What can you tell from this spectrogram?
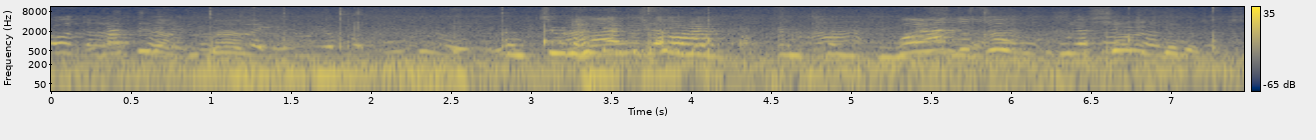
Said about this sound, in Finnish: Siinä kuultiin äänimaisemaa Etiopiasta. Ensin autolla ajoa vuorilla, joka on varmaan aika erilaista kuin täällä Suomessa autolla ajaminen. Ja sitten lapset pelaamassa pingistä.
